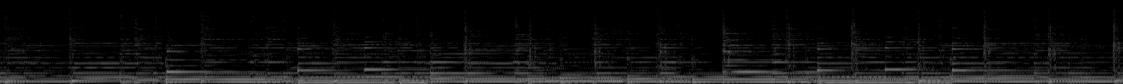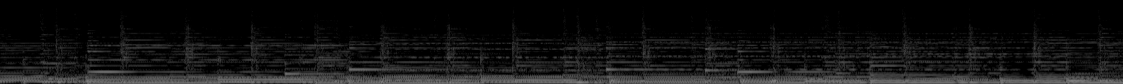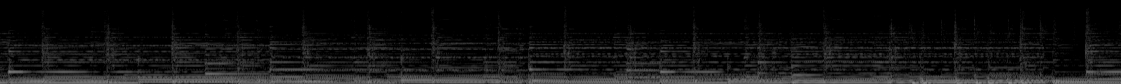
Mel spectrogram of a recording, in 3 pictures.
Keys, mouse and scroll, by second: 13.8 -, 16.8 typing, 29.9-31.9 typing.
